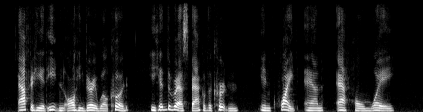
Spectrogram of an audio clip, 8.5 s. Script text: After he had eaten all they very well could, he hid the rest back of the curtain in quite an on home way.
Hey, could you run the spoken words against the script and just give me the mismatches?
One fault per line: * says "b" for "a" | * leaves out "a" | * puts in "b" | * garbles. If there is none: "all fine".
* says "he" for "they"
* says "at" for "on"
